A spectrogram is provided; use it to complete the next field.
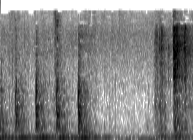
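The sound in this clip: Knocking on a door: four firm, evenly spaced raps, a short pause, then two more quick knocks.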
